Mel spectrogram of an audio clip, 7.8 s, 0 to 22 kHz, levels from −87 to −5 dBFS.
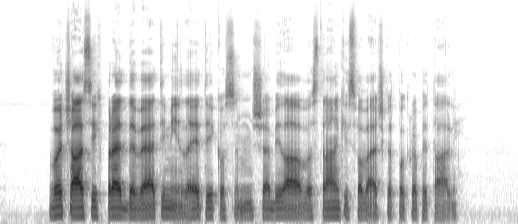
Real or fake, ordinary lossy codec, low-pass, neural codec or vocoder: real; none; none; none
